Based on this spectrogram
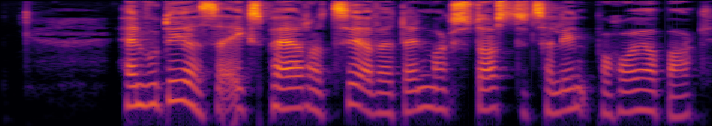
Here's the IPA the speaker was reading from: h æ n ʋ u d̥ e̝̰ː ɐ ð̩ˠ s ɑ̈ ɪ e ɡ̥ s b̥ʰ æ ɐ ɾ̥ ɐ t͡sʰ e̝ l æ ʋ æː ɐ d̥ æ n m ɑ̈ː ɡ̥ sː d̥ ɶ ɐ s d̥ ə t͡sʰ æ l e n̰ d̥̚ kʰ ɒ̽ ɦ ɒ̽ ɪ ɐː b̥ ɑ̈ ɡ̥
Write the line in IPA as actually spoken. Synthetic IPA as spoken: h æ n ʋ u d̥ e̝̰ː ɐ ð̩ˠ s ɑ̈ ɪ e ɡ̥ s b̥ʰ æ ɐ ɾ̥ ɐ t͡sʰ e̝ l æ ʋ æː ɐ d̥ æ n m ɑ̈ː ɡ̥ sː d̥ ɶ ɐ s d̥ ə t͡sʰ æ l e n̰ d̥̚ pʰ ɒ̽ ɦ ɒ̽ ɪ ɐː b̥ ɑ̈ ɡ̥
